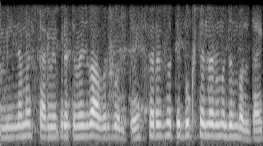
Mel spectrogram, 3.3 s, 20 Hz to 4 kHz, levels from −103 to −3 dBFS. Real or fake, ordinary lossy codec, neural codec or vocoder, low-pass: real; none; none; 3.6 kHz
